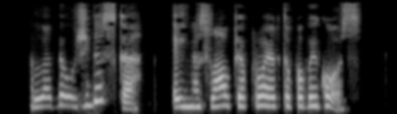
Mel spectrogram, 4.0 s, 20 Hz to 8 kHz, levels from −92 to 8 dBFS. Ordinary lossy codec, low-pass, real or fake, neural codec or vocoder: MP3, 32 kbps; 7.2 kHz; fake; autoencoder, 48 kHz, 32 numbers a frame, DAC-VAE, trained on Japanese speech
